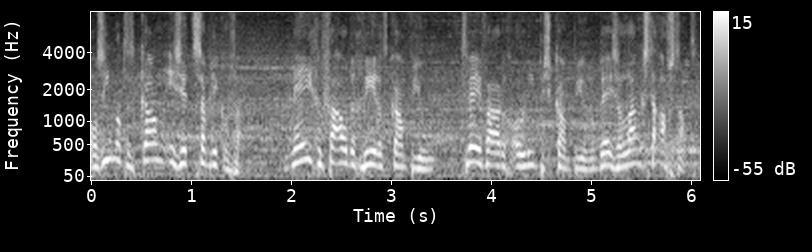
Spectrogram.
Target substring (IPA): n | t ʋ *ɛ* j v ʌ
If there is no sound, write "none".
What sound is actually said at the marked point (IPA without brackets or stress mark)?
e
